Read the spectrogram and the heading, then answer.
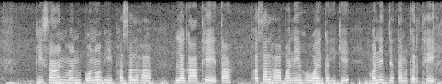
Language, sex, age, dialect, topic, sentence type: Chhattisgarhi, female, 31-35, Eastern, agriculture, statement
